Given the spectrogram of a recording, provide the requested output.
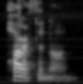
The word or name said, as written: Parthenon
